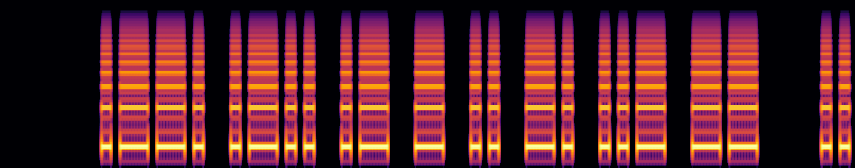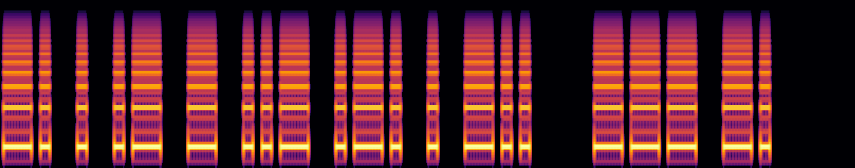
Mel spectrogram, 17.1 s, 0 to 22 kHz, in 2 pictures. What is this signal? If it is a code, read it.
Morse code, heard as electronic beeps, machine-sent, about 13 wpm, 530 Hz. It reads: PLATINUM FEATURED ON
